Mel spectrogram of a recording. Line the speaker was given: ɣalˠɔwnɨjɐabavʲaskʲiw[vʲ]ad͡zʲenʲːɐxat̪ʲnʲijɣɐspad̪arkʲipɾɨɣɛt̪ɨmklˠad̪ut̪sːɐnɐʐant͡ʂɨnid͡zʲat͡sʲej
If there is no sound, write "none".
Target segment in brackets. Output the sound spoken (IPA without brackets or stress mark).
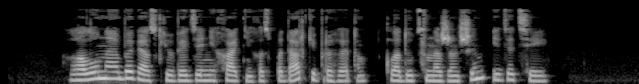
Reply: vʲ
